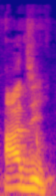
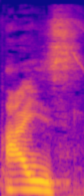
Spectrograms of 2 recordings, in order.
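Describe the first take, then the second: First: The i sound comes after the j. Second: The i sound comes before the j. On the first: "জি এর পরে আসছে হচ্ছে ইয়ের উচ্চারণ আজি" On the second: "জয়ের আগে চলে আসছে ইয়ের উচ্চারণ"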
